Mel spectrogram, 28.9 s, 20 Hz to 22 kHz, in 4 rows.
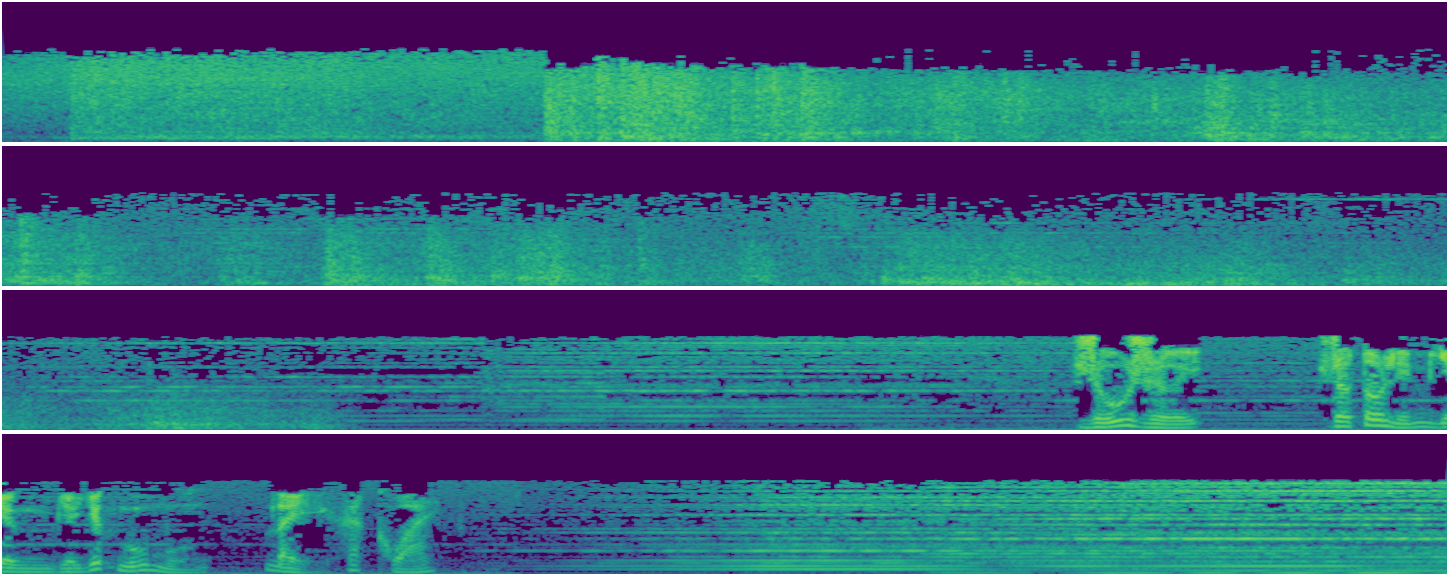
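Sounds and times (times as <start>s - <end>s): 
wind in a mountain forest: 0.0s - 16.2s
thunder in a mountain forest: 0.0s - 16.3s
pouring rain in a mountain forest: 0.0s - 28.8s
speech: 19.9s - 24.0s.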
